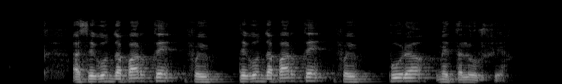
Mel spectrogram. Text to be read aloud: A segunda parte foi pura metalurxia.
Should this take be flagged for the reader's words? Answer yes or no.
yes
